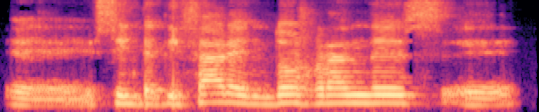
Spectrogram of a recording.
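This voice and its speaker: A man from Spain giving an academic law lecture over a video call, pausing often and restarting his sentences. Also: a little high, gravelly, breathy edge. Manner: thoughtful, many pauses, fillers and restarts.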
